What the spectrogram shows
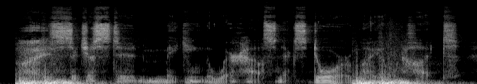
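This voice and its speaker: A man growls in a put-on character voice with a very deep, low pitch. He keeps a moderate pace. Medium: audio drama. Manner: calm, dry, understated.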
